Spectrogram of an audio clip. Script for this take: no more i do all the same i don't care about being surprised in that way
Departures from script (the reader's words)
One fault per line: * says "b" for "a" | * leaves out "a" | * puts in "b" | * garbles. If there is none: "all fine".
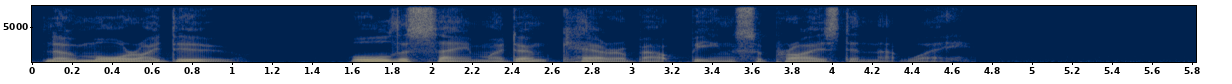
all fine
